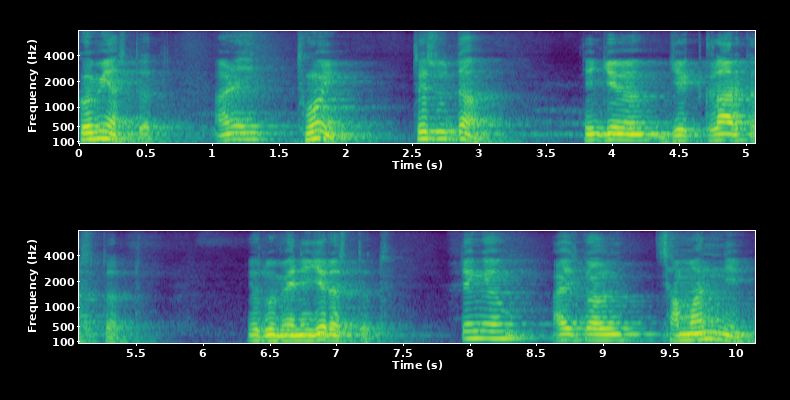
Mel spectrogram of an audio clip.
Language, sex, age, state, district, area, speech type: Goan Konkani, male, 45-60, Goa, Murmgao, rural, spontaneous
